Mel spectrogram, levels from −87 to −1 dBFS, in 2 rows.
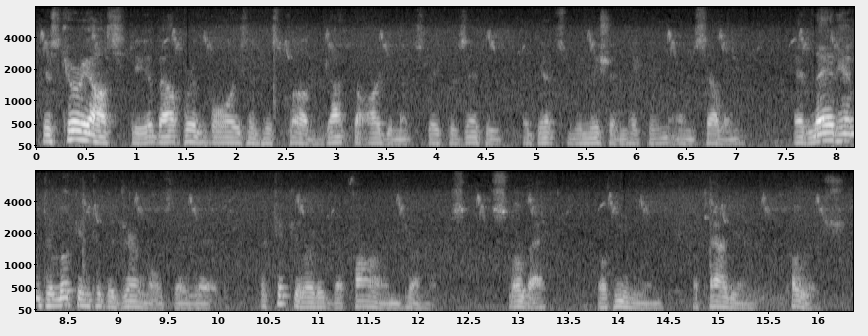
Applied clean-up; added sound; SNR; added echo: none; Bird; 19 dB; none.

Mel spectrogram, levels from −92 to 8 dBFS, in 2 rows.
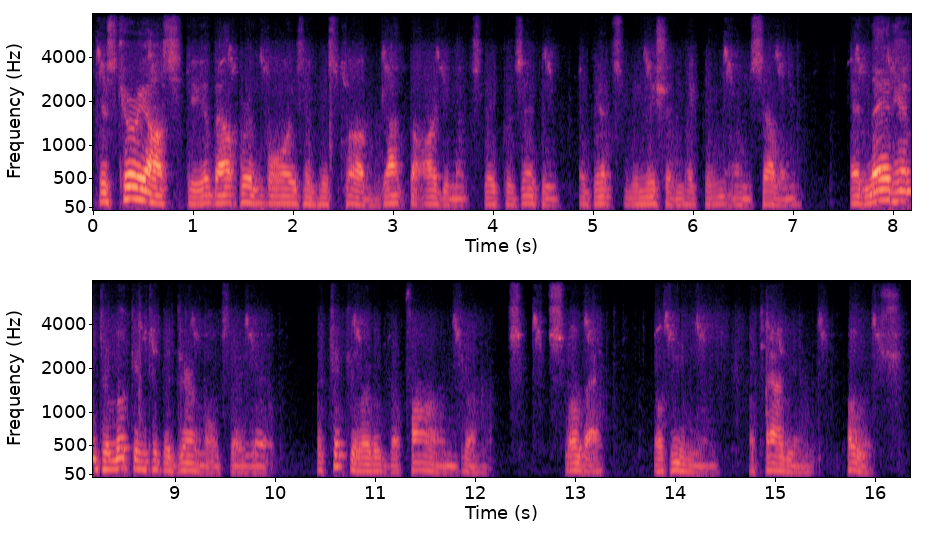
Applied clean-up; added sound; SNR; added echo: neural mask model RNNoise.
